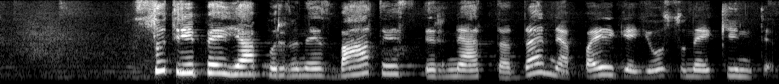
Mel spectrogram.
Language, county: Lithuanian, Marijampolė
